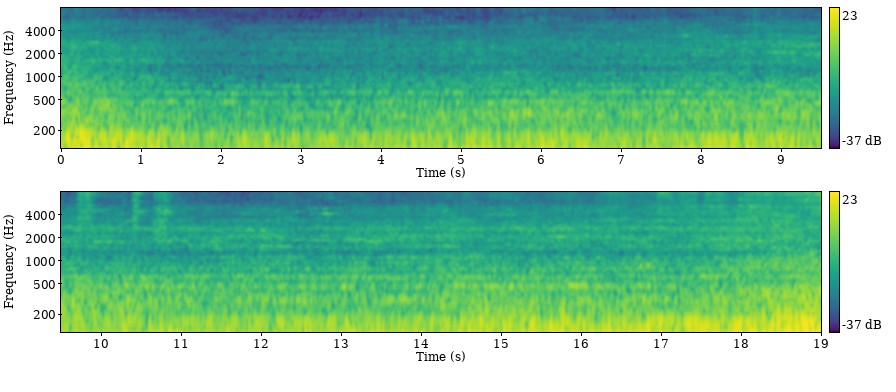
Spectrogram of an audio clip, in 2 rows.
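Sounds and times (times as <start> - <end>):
freight train rumbling on rails: 0.0 - 19.0.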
